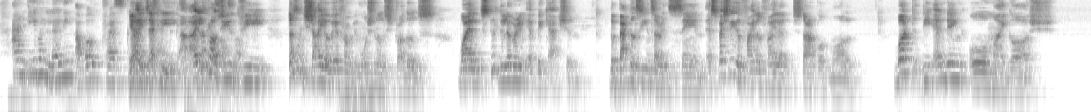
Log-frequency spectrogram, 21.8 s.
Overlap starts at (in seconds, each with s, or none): 2.6 s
